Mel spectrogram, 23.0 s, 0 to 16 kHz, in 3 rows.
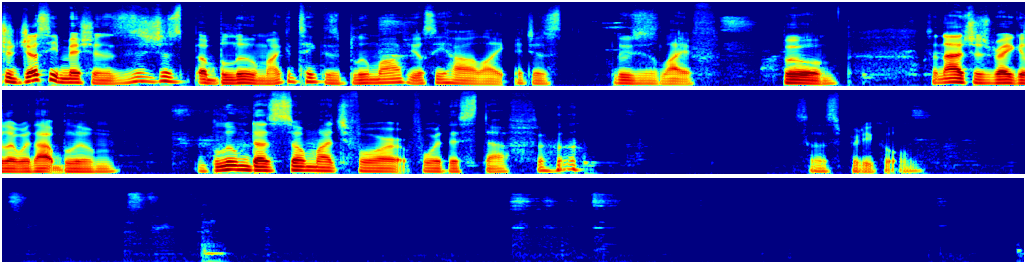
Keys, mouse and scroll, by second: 5.1 click, 8.6 shift+`.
